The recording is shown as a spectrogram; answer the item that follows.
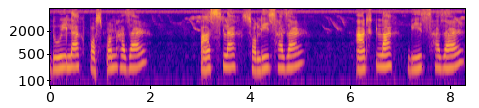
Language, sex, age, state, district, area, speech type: Assamese, female, 45-60, Assam, Jorhat, urban, spontaneous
